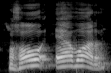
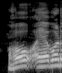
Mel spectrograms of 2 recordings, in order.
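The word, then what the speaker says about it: however: हो एवर हो एवर में भी डब्ल्यू साइलेंट है। एच का उच्चारण हो रहा है।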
